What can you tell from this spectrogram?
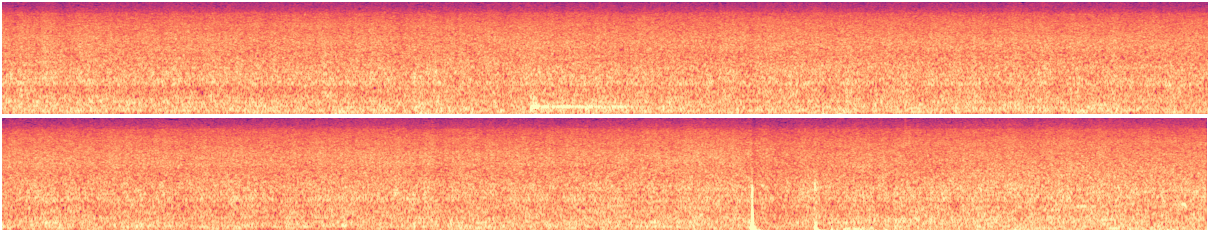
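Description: Steady rushing of river water, an even hiss with no change. About fifteen seconds in, two sharp knocks come half a second apart.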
